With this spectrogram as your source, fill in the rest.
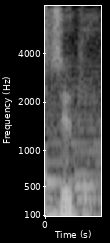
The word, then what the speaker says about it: Adzuki: The name Adzuki is a Japanese word whose pronunciation is Azuki.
